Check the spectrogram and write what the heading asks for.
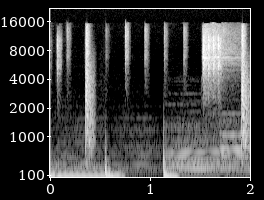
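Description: Background music with a steady drum beat and bass, which drops out briefly about a second in.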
